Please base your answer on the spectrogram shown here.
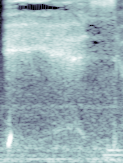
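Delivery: whisper. Acted. Professor pointing at the real one.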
